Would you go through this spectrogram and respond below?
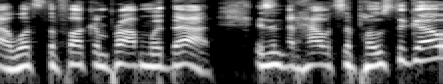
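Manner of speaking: normal talking voice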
